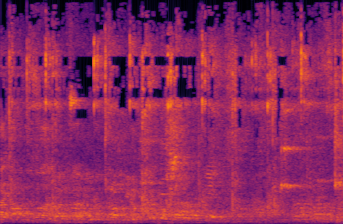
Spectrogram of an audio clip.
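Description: Table tennis ball clicking off rackets and the table during rallies, a run of sharp hits a fraction of a second apart, over a steady murmur of voices echoing in the hall.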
